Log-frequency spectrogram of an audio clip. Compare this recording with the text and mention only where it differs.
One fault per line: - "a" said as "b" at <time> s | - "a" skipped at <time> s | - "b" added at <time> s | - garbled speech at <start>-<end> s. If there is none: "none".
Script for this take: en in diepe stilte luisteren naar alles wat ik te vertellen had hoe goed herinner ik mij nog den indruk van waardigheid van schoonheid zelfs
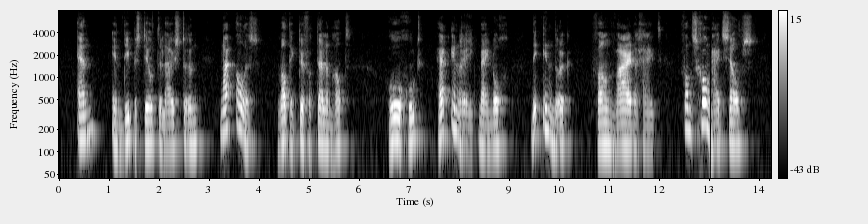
none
